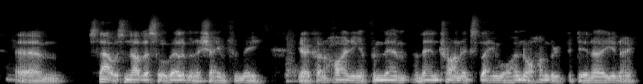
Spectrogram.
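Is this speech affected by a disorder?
No.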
